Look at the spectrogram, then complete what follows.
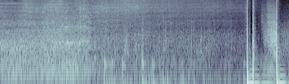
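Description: Three C-Böller firecrackers, their fuses hissing and spitting sparks for about four seconds, then going off with sharp bangs near the end: two almost together and a third half a second later.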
